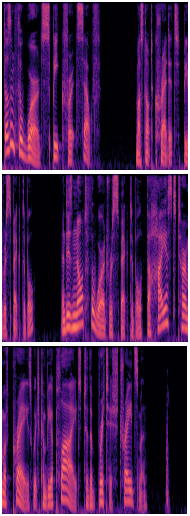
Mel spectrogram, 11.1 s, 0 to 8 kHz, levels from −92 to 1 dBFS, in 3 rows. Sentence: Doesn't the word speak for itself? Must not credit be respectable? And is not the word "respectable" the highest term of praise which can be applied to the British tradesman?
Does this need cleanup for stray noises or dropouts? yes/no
yes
